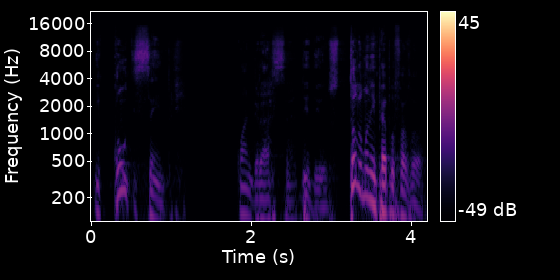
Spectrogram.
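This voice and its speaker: A man preaching to a conference of pastors, animated and humorous, dropping to soft, low asides and then rising to loud, shouted calls. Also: moderate pace, breathy edge. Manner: animated, humorous, plays out little scenes. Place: large conference hall.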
